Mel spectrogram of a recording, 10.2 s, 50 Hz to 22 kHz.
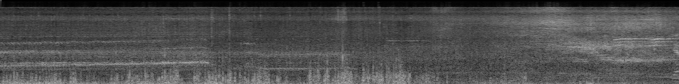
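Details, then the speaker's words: Bajaj Platina 100 single-cylinder while riding after overdue oil change at 3,000 km: even hum under wind rush, vibration gone, no knocking; normal engine running. "இப்ப பாத்தீங்கன்னா sound smooth ஆயிடுச்சு."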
